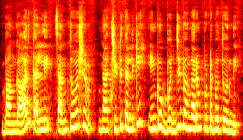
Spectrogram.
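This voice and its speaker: A woman's voice: high-pitched, animated, moderate pace, dark tone. Woman voicing a doting middle-aged father. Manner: tender, doting.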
